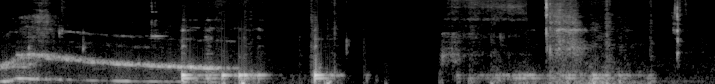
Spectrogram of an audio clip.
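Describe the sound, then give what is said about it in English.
An emergency vehicle's siren outside wails, sliding downward in pitch for a couple of seconds as the vehicle passes, then cuts off, followed by scattered clicks, knocks and faint rattling noise. “the concept is simple, and as you may hear the siren, um, I do apologize about that,”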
